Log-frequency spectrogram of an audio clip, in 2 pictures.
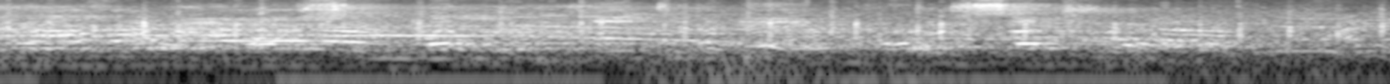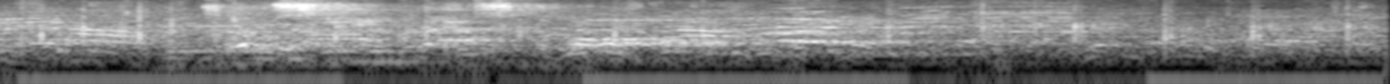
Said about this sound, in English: As you can feel the cheer shift in the crowd as he makes that first one.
